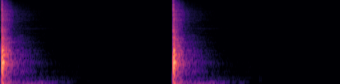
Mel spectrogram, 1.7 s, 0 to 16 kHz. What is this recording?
Switch Off
Created with: Music Forge Project Library
Software: Exported from FL Studio 11 (Fruity Edition)
Recording device: This is not a field recording. (Some VST might have)
Samples taken from: FL Studio 11 Fruity Edition
Library:
(Scores are now included in the patcher)
Patcher>Event>Switch>Light Switch
Set To "Off"
Switch, Light, Event, Off, MFP, Music-Forge-Project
